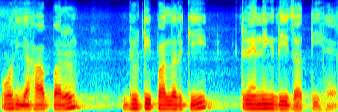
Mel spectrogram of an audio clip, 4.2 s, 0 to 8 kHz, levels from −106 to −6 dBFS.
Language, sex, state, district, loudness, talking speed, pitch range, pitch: Hindi, male, Haryana, Jhajjar, -17 LUFS, 140 wpm, 100-115 Hz, 105 Hz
